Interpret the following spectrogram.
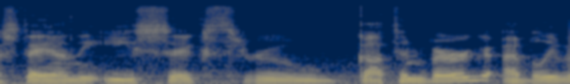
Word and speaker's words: Gothenburg: It's basically Gothenburg in English, or Göteborg in Swedish if you want to be fancy.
